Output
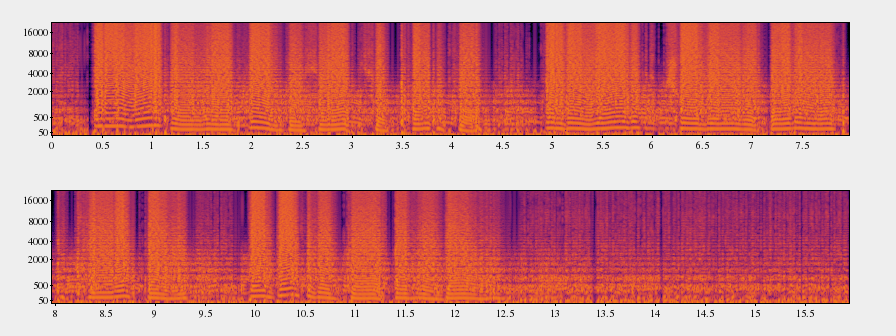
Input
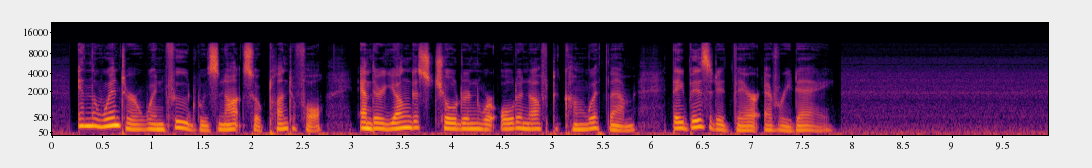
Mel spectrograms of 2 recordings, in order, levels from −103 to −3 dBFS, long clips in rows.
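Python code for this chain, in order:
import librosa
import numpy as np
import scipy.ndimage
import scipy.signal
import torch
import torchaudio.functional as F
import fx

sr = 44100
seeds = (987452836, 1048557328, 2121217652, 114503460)

y = fx.band_shelf(x, sr, hz=2800.0, db=-11.5, octaves=2.9)
y = fx.env_lowpass_down(y, sr, base_hz=610.0, full_db=-26.5)
y = fx.quant_companded(y, sr, bits=4)
y = fx.stretch_vocoder(y, sr, factor=1.6)
y = y + 0.99 * np.pad(y, (int(2.4 * sr / 1000.0), 0))[:len(y)]
y = fx.echo_wet_bandpass(y, sr, ms=920, feedback_pct=50, hz=1100.0, wet_db=-17.0)
y = fx.spectral_comp(y, sr, ratio=10.0)
y = y * 10.0 ** (8.0 / 20.0)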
